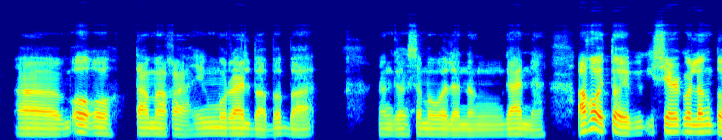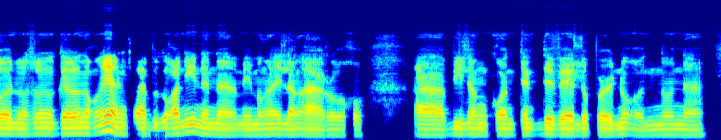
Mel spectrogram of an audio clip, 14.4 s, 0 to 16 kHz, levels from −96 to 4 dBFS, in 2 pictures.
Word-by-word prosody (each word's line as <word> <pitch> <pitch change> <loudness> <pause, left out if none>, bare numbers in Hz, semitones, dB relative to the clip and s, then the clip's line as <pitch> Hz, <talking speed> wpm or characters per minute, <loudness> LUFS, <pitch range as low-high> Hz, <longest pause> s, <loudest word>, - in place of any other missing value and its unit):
um, 110 -1 +1
oo, 120 -7 +3 0.2
tama 115 -2 +1
ka 100 -3 -3
'yong 115 +3 -7
moral 115 -2 +1
bababa 100 0 -3 0.7
hanggang 105 -1 -7
sa 115 +1 -5
mawalan 105 -1 -2
ng 100 0 -7 0.2
gana. 100 -3 -1 0.3
Ako - - +9
ito, - - +3
eh, 120 -2 +4
ib 120 +2 -13
i-share 145 +1 +5
ko 150 - +3
lang 145 0 +4
'to, 110 -4 +1
'no, 105 -1 -5
so 115 - -4 0.2
nagkaroon 120 +2 0
ako, 120 - -5
ngayon 170 -10 +8
sabi 110 -1 -3
ko 115 - -3
kanina 130 -1 0
na 100 -2 -3
may 100 0 -6
mga 105 +1 -3
ilang 105 +1 -3
araw 100 0 -2
ako, - - -8 0.6
ah, 100 0 +1
bilang 105 0 -4
content 105 0 -4
developer 105 -1 -1
noon, 100 -2 -7
'no, 100 0 -7
na 100 0 -8
105 Hz, 170 wpm, -26 LUFS, 100-115 Hz, 0.7 s, Ako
